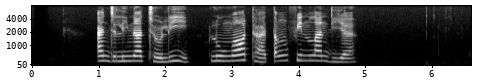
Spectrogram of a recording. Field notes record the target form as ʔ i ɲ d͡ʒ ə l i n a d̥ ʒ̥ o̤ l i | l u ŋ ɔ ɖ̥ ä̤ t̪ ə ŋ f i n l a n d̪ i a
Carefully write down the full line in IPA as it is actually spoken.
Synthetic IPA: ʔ a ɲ d͡ʒ ə l i n a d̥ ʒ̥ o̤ l i | l u ŋ ɔ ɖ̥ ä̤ t̪ ə ŋ f i n l a n d̪ i a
